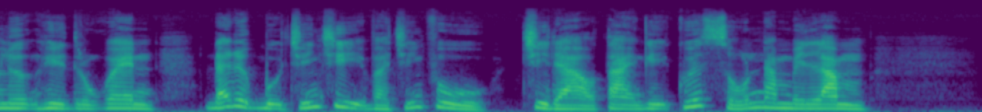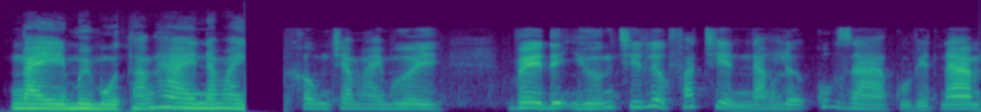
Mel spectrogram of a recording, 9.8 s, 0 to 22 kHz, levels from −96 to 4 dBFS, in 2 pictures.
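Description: At 6.14 s the speech cuts out for 200 ms, then resumes about 5 dB quieter, with nothing above 7.6 kHz and a new noise floor around 35 dB below the speech, lasting to the end. The likely cause is an input switched to a poorer device.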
